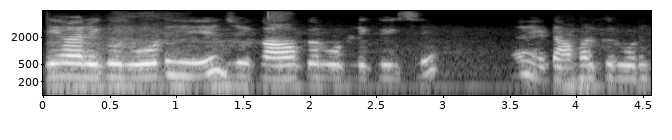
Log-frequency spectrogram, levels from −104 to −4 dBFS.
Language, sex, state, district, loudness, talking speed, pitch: Surgujia, female, Chhattisgarh, Sarguja, -18 LUFS, 195 wpm, 275 Hz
